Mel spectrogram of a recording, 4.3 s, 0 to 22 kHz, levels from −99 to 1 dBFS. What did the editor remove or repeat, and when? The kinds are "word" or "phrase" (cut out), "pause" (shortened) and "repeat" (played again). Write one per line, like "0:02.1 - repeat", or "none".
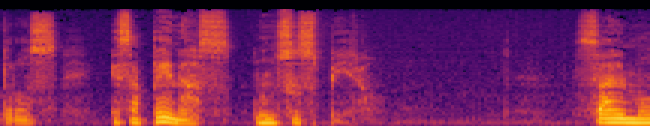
0:01.6 - pause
